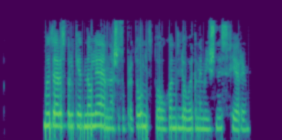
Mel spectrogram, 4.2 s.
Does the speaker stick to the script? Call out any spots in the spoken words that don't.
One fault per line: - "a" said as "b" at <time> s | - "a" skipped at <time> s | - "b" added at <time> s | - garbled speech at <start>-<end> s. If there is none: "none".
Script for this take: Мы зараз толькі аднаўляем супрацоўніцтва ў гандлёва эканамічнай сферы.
- "наша" added at 1.7 s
